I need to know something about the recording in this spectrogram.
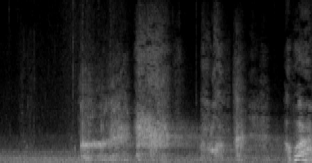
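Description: A man speaks in a low, grave voice.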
